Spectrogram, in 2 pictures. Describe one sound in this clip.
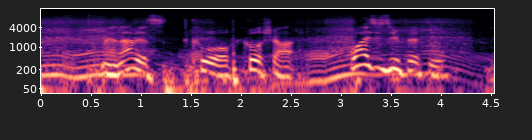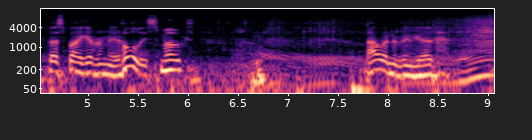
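A young man talks with animation outdoors.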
